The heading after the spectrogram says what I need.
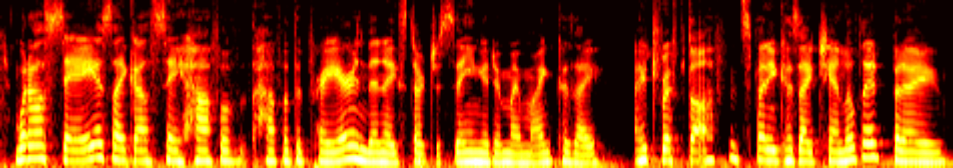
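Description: A young woman guest on a podcast, chatting casually and describing a spiritual channeling, often laughing and dropping to a soft near-whisper. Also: mid-range voice, fairly even intonation, fairly quick.

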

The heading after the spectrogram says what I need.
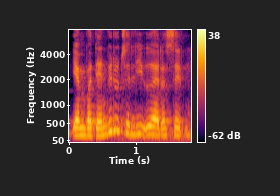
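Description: Woman doing a nurse, kind-sounding but distant, soft mellow voice, guitar faint underneath. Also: mid-range voice, lively intonation, close to an everyday voice. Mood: comforting. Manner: comforting yet distant. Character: well-meaning, measured female nurse.

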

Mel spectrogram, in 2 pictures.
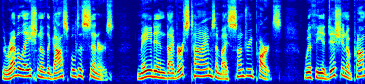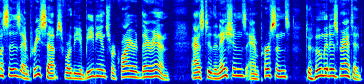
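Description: A man with a somewhat high voice reads devotional passages and old confession text aloud as a podcast host. He goes at a careful, measured pace and sometimes stumbles over a word and corrects himself. The recording is dry and close, with no room sound. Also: animated, dry recording. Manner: careful reading, now and then trips over words.

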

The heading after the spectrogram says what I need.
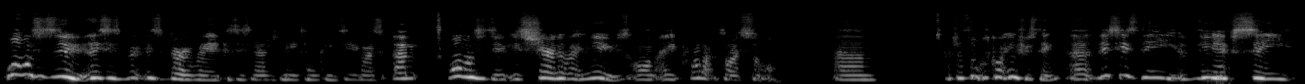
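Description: A man hosting a casual livestream, talking through a voice changer that pitches his voice up to sound like a girl, hesitant with many ums. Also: no room sound, poor audio. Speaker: podcast host.

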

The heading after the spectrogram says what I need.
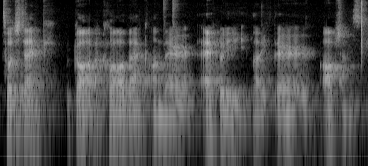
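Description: Young male co-host, lowish voice, unscripted and sweary podcast banter, heavy cave echo. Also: little pitch movement, unhurried, a bit bright, a little hiss or hum. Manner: sweary, informal. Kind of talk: casual unscripted podcast chat. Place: cave room in a basement. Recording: echoey cave-like room.

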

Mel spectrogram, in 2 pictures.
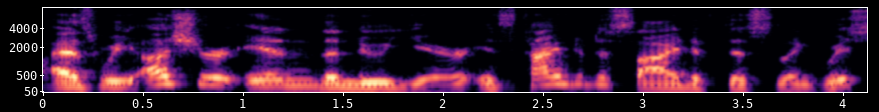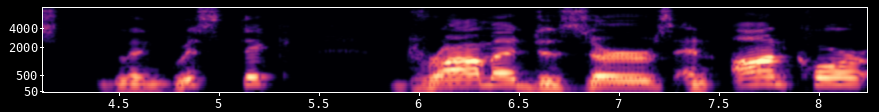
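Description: A man hosting a talk show, chatting casually and reading items aloud with theatrical, drawn-out emphasis. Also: mid-range voice, pushed and bright.

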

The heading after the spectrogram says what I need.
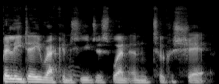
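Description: The host of a live podcast, a man with a fairly low, fairly bright voice, speaks briskly. His talk is loose and full of jokes, and he rambles while reading out comments from the chat.

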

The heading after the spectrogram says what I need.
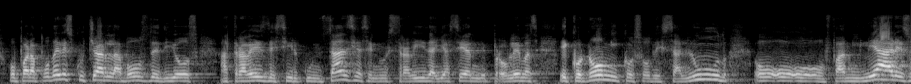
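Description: A man preaches in a fairly high voice. He tells a parable with quoted dialogue, then builds his exhortation on repeated phrases. His delivery is a steady pulpit sermon.

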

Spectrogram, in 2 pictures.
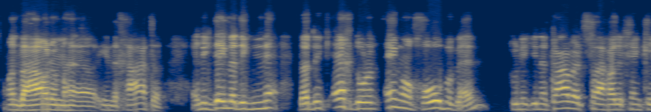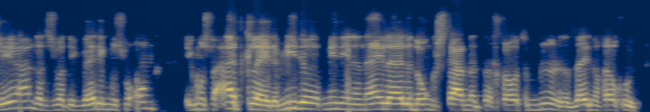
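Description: A man in his forties from Iran, a guest telling his life story in a lively casual way, sprinkling in English phrases. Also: fairly high pitch, quick pace, no echo. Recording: dry, dull lo-fi sound.

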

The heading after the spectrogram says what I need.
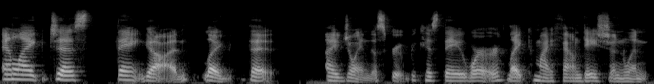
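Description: A woman's voice: low-pitched, expressive, measured pace. A woman in her thirties sharing a personal testimony in casual chat, emotional, laughing often and filling with "like". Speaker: guest.

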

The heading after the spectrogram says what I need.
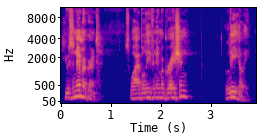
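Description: A middle-aged male pastor preaching a sermon, telling a personal story, shifting from quiet asides to loud, emphatic peaks. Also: medium pitch, animated, fast talker, husky.

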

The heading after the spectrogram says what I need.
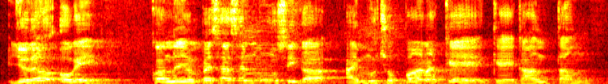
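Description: A man, a music producer guesting on a podcast, relaxed and laughing easily. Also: moderate pace, far from the mic. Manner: relaxed, laughing, repetitive fillers. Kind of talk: casual chat. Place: podcast studio. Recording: echoey room, off-mic, faint rumble.

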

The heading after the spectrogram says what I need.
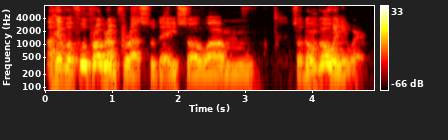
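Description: A man hosting an unscripted live stream of political commentary, speaking haltingly with many filled pauses. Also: on the low side, expressive, a little mellow. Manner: halting, frequent long hesitations and filled pauses.

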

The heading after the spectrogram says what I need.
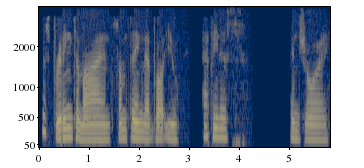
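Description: A man leading a guided meditation in a slow, soothing sleep story narrator manner, with long pauses between gentle instructions. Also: mid-range voice, steady tone, creaky. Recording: muffled, phone-like narrow sound.

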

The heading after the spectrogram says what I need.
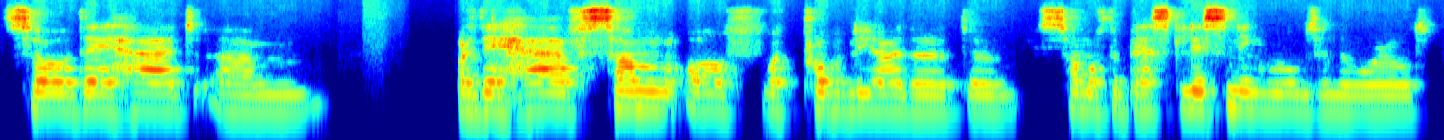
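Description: A man from the Netherlands answers questions in relaxed conversation, pausing often with fillers and restarting his sentences. His voice sits a little high for a man but sounds mellow and warm. The audio is slightly dull, like a lo-fi recording. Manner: thoughtful, many fillers and restarts. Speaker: recording engineer guest. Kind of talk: casual interview answers.

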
